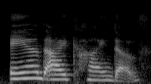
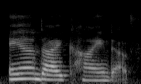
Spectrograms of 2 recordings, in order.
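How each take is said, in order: First: The phrase ends in a full 'kind of'. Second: The phrase ends in a full 'kind of'.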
